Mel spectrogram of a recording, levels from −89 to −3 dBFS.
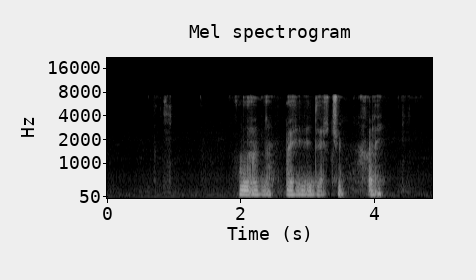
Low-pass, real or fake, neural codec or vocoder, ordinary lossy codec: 7.2 kHz; fake; autoencoder, 22.05 kHz, a latent of 192 numbers a frame, VITS, trained on one speaker; none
